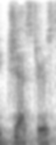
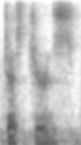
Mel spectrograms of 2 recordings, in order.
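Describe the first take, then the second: First: "gestures" stumbled, said oddly as jester-z; mispronounced. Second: "Gestures" said again carefully, JES-churs; slow careful redo of "Gestures"; corrected pronunciation. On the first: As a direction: trip over "gestures" with an unclear g. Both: Real, not acted. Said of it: "Sorry, I said that weird".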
